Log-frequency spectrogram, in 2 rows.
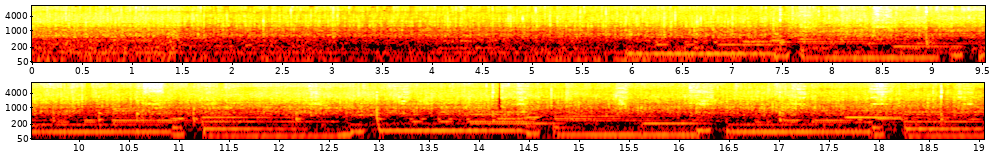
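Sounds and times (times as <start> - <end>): vegetables frying in a wok: 0.0 - 19.0
background music: 6.0 - 19.0.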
